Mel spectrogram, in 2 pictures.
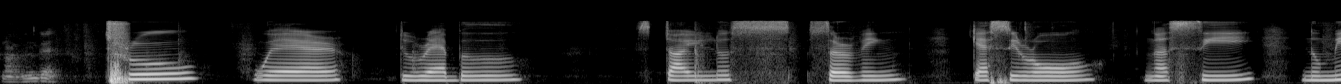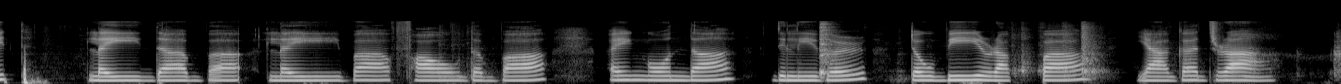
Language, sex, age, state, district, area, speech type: Manipuri, female, 18-30, Manipur, Kangpokpi, urban, read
